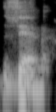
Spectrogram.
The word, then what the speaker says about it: Sin: a moon god named zinn which it's pretty it's it looks like sin but it's actually pronounced zin so this angered the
